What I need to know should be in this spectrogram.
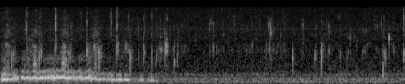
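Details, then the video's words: Domestic cat or kitten vocalising while eating, making a 'yum yum' or 'nom nom' sound: a low, wavering, humming meow lasting just over a second, then quiet chewing and small clicks indoors. "面白い猫と子猫を食べながら鳴きながらYUM YUM YUMを言って"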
